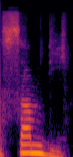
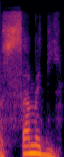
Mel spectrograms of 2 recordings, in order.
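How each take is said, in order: First: "samedi" in two syllables, sam-di; correct silent E. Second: "samedi" in three syllables, sa-me-di; sounded E. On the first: Teacher giving the correct form, E left silent. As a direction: drop the middle E of "samedi". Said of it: "lo correcto sería samedi". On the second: Teacher warning what students will hear, E sounded. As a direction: let the E be heard in "samedi". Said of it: "se les patina la E". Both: Shown as a demonstration.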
